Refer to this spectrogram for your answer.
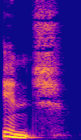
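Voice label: "inch", British English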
